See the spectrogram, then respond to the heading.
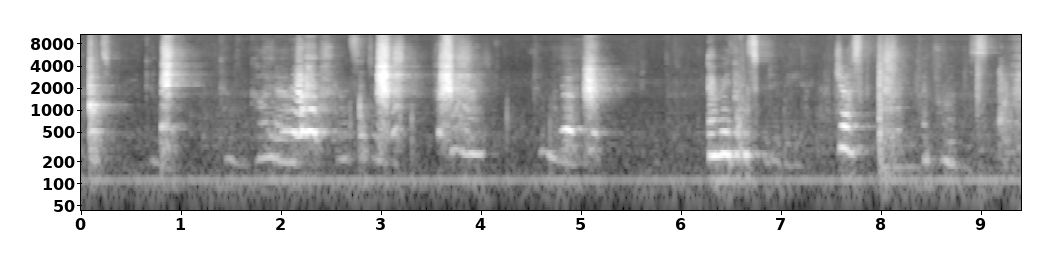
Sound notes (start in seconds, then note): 0.0 sobs; 3.6 Michelle gasping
